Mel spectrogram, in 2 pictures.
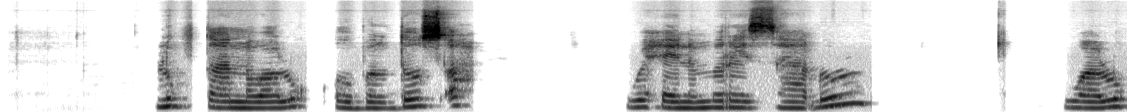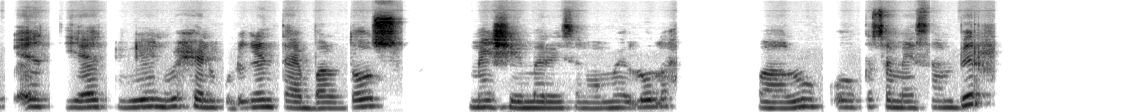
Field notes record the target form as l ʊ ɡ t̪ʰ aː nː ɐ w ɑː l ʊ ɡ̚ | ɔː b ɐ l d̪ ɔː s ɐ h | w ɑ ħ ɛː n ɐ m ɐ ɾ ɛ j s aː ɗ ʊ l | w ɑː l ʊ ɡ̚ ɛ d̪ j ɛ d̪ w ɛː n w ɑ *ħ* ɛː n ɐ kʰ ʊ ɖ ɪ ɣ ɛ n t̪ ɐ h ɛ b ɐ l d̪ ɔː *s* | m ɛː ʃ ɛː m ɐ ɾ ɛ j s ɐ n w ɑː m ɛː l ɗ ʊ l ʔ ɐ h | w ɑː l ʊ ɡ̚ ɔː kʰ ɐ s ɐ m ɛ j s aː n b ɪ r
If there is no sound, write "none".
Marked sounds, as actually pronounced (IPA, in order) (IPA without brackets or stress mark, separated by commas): ħ, s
